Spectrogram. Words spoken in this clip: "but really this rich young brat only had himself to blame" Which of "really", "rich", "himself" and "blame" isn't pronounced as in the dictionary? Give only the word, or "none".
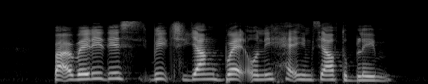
rich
